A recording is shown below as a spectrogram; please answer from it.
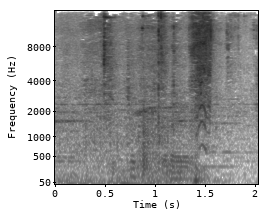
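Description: A jacket zipper being pulled in a few short, quick strokes; the loudest comes about a second and a half in.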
